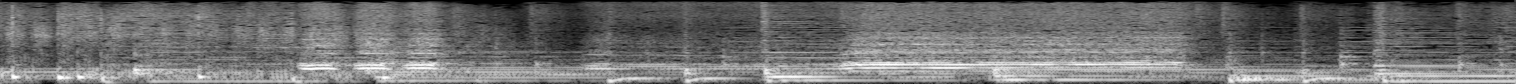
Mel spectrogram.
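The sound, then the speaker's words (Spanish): A steam train departs amid hissing steam and whistle tones. The sound is loud, dense and continuous, with layered tonal blasts rising and falling over a rumbling low end throughout. “Bueno, se larga el tren.”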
